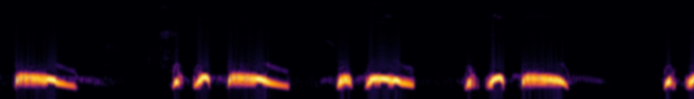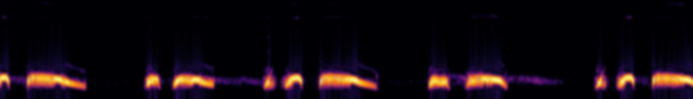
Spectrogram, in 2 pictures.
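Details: Spotted dove cooing, played to stimulate other doves to coo, in the rút bổi style: phrases of two short clipped notes followed by a longer drawn-out falling coo, repeated about nine times over ten seconds, with quiet gaps.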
